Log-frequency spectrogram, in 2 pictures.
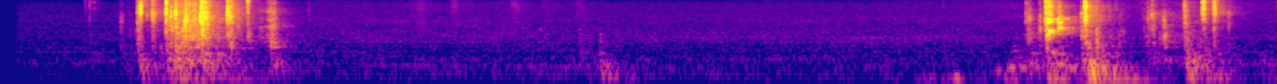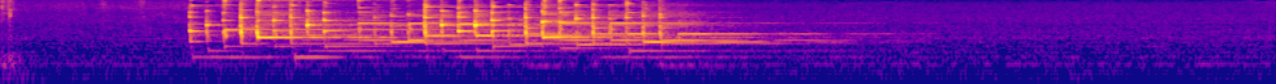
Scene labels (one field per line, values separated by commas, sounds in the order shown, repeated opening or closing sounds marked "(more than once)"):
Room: living room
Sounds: phone ringing, window (more than once)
